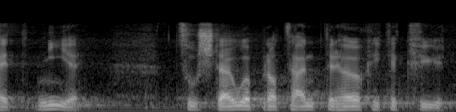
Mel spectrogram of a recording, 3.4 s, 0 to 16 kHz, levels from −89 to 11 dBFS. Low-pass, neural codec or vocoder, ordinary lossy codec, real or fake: 7.2 kHz; none; none; real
